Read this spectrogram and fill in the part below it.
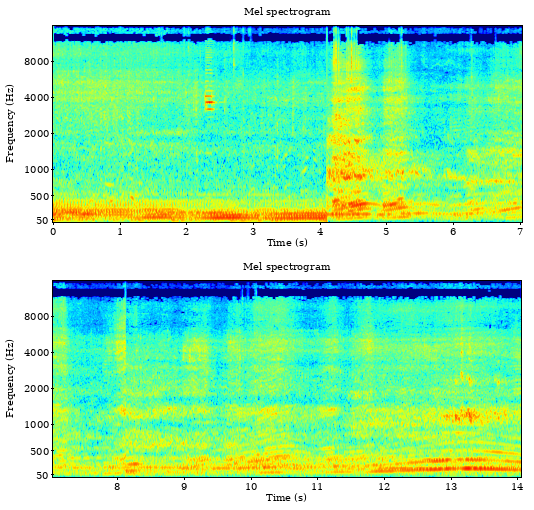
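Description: A car engine roars and revs hard nearby.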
